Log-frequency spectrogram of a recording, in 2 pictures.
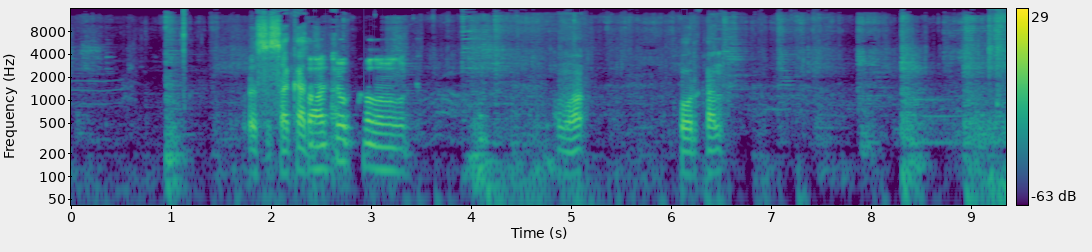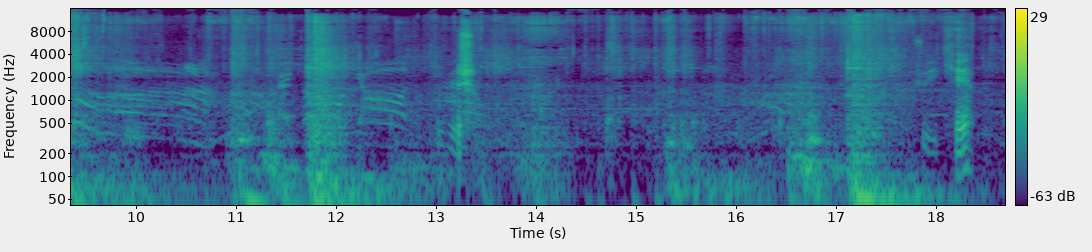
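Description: Swords clash and clang against shields and armour.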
